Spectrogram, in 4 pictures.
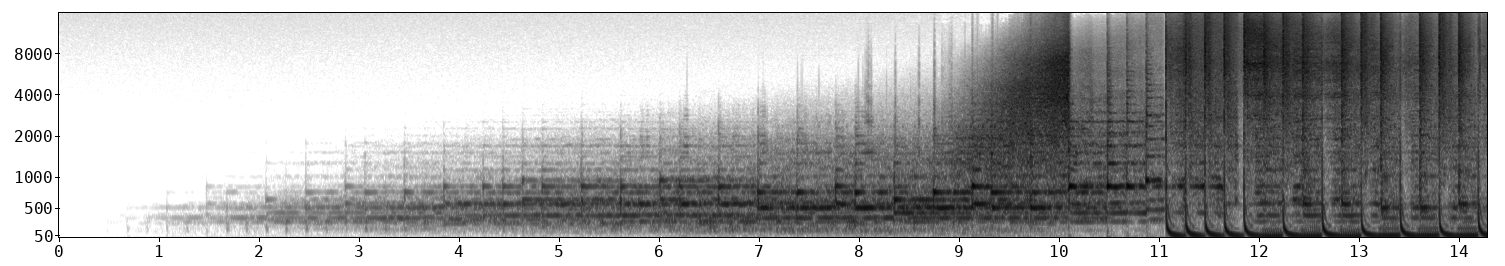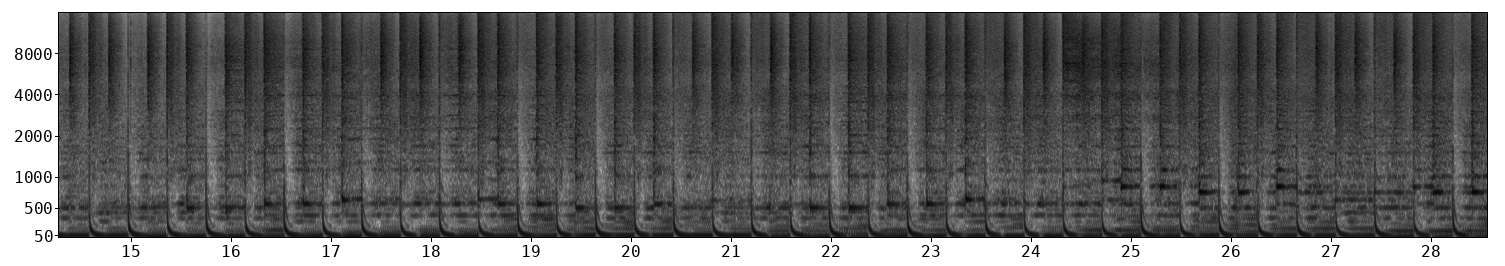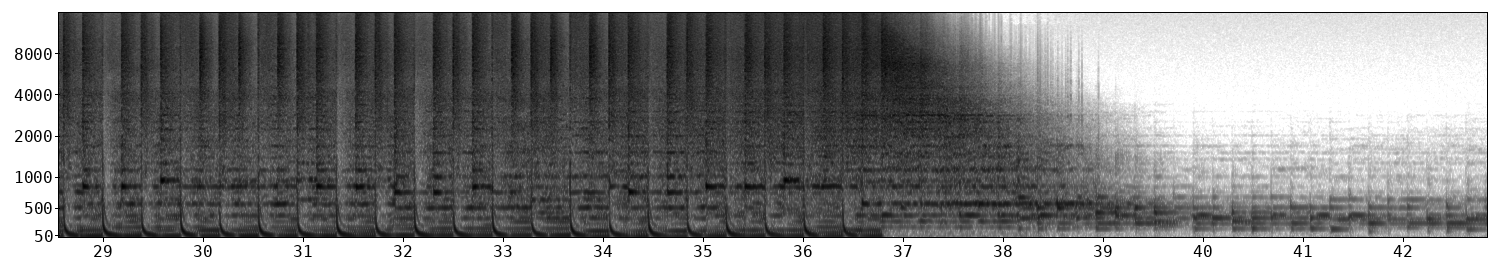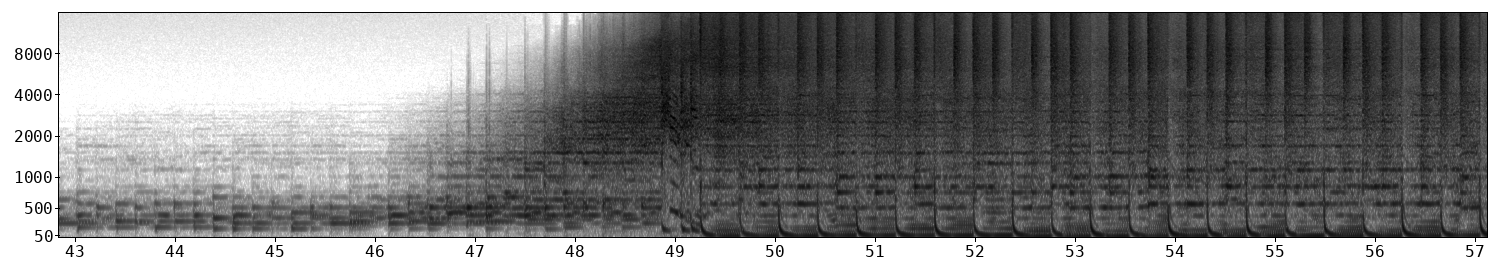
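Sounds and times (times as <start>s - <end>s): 
phonk house music: 4.7s - 39.1s, 47.0s - 57.1s.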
